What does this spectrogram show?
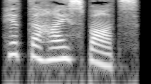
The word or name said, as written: hit the high spots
